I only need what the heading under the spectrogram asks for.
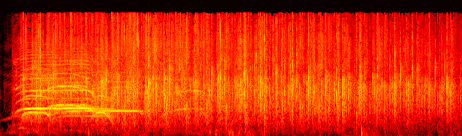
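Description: A live crowd at a rap show erupts in loud, sustained applause with whoops and cheers for a performer, tonal shouts rising early on before settling into a dense, steady wash of clapping that carries on throughout.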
